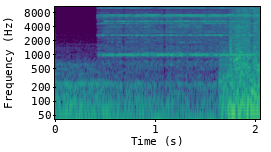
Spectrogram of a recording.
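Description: Horror-trailer sound design: a low rumble, then a steady high ringing tone that cuts in sharply about half a second in, and a loud noisy surge near the end.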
